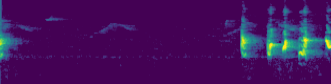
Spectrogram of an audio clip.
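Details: Bulbul lure call for trapping: after a long silence, a quick run of four or five chirpy, gurgling notes rises into a lively bubbling phrase at the end.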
